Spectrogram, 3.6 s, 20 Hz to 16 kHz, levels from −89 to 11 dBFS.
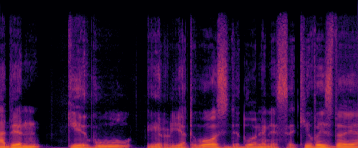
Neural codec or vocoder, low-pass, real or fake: codec, 32 kHz, 1.9 kbps, SNAC; 14.4 kHz; fake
